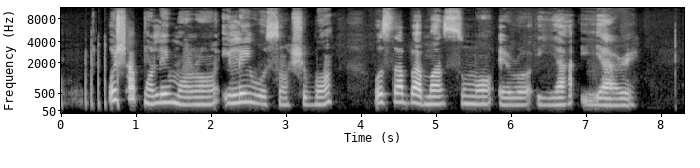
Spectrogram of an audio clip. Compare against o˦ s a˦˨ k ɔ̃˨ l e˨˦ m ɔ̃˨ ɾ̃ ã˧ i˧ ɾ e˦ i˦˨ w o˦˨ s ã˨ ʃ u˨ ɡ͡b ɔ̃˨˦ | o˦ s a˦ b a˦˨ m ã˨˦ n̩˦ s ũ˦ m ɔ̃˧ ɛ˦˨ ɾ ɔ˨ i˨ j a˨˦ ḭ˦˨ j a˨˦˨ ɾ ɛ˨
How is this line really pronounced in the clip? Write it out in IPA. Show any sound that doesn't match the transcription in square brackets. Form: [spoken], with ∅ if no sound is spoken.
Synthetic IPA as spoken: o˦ [ʃ] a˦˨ [k͡p] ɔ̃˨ l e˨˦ m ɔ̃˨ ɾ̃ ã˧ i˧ [l] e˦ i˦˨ w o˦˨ s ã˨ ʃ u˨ ɡ͡b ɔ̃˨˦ | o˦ s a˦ b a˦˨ m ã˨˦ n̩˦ s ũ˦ m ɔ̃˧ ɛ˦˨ ɾ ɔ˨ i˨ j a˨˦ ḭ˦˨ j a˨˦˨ ɾ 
